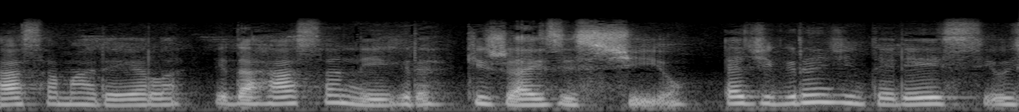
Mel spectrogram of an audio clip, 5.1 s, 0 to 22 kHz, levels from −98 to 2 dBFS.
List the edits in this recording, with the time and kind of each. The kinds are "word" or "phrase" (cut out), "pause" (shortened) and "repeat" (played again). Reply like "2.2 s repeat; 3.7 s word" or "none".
1.0 s pause; 3.5 s pause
